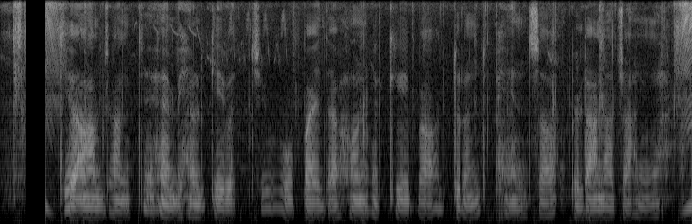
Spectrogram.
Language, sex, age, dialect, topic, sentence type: Hindi, male, 18-24, Marwari Dhudhari, agriculture, statement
